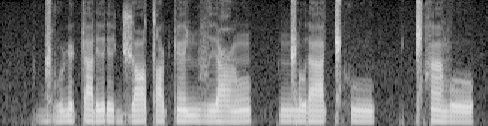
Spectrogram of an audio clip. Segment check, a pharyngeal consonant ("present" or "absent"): present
